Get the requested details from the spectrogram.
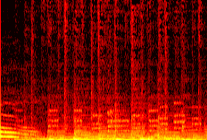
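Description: Dogs howl loudly, starting with a long, falling howl, then a steady run of overlapping, pitched howls and yips over a deep, continuous rumble. No one speaks.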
